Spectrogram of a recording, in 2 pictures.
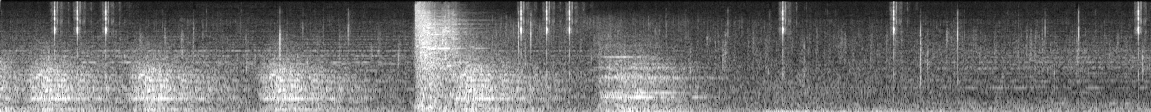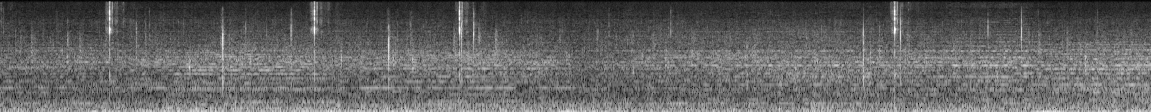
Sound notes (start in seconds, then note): none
